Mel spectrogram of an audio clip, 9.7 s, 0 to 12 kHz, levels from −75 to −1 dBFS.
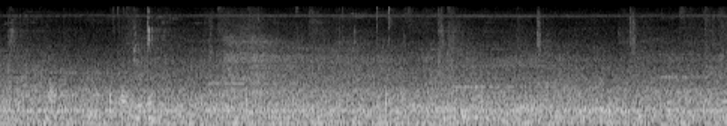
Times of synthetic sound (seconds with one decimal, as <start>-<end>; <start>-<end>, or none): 7.2-8.9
